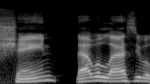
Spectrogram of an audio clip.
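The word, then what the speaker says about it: Shein: It's pronounced Shane.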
